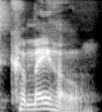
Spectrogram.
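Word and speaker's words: Camejo: first see it right so it's Kaho c a m EJ o it's actually a Hispanic last name um I'm originally from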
